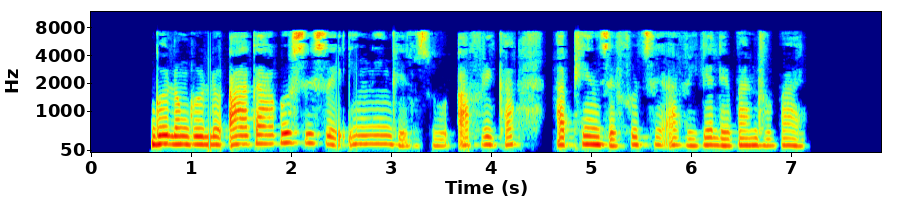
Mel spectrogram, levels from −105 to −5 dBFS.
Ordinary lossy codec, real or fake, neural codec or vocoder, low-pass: AAC, 48 kbps; real; none; 7.2 kHz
